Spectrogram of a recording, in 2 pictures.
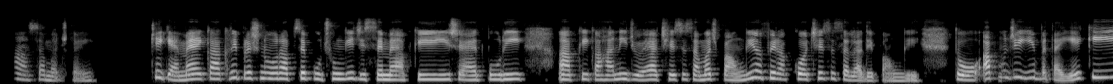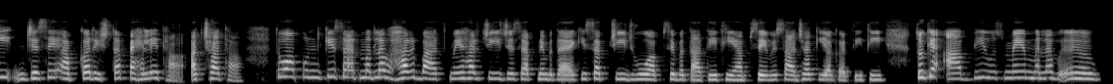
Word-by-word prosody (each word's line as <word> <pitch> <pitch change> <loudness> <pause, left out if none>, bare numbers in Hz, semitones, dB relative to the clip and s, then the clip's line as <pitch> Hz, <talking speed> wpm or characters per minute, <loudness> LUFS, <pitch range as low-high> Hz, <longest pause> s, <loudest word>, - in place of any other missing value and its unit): हाँ, 235 -4 -7
समझ 210 -2 -8
गई। 185 - -11 0.6
ठीक 315 -5 +2
है 205 - +4
मैं 230 +4 +7
एक 250 +1 0
आखिरी 255 +4 +1
प्रश्न 280 0 0
और 265 0 +1
आपसे 260 +2 +3
पूछूँगी 250 +2 0
जिससे 235 -1 +2
मैं 220 -1 +4
आपकी 230 +2 +3
शायद 210 -3 0
पूरी 230 +1 +3 0.5
आपकी 225 +2 -1
कहानी 220 +2 0
जो 220 - 0
है 210 +2 +1
अच्छे 225 +1 0
से 235 +1 -5
समझ 230 +1 0
पाऊँगी 255 +10 +1
और 310 - +1
फिर 275 -3 +4
आपको 235 +1 0
अच्छे 240 +3 0
से 265 -1 -7
सलाह 215 -5 -2
दे 175 - -2
पाऊँगी। 85 +1 -5 0.4
तो 225 - +4 0.2
आप 275 0 +3
मुझे 320 +1 -3
ये 305 -1 0
बताइए 255 -2 -1
कि 330 +1 +4 0.2
जैसे 280 +4 +1
आपका 255 +2 0
रिश्ता 260 +3 -1
पहले 265 +2 0
था, - - -7
अच्छा 260 +3 +3
था - - -8 0.3
तो 355 - -4
आप 355 0 +1
उनके 325 +1 -2
साथ 330 -2 -2
मतलब 315 +1 0
हर 300 +2 +4
बात 250 -1 -1
में 270 +1 0
हर 280 - +1
चीज़ 265 -2 -3
जैसे 250 -1 -1
आपने 245 0 -2
बताया 230 - +2
कि 255 - -3
सब 260 0 -1
चीज़ 245 -2 -1
वो 240 0 +1
आपसे 225 +2 -1
बताती 220 0 -1
थी 225 - +1
आपसे 210 +2 +3
वे 215 - -4
साझा 225 +2 +1
किया 230 -2 -2
करती 205 +1 -6
थीं, 215 -1 -1 0.3
तो 315 - +5
क्या 360 +2 +7 0.2
आप 260 - -3
भी 315 +2 -4
उसमें 295 +1 +1
मतलब 290 -2 -4
अ, 260 -2 0
250 Hz, 215 wpm, -21 LUFS, 225-280 Hz, 0.6 s, मैं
